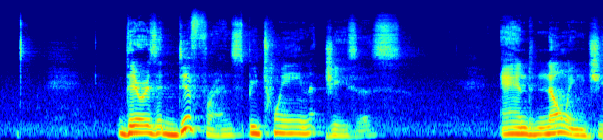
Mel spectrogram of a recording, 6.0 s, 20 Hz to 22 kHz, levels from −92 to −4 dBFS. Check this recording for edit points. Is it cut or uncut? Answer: cut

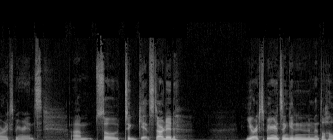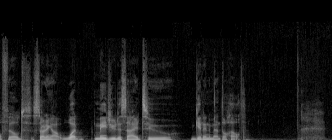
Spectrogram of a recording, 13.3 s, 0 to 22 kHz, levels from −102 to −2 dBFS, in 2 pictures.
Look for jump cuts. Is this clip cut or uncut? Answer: uncut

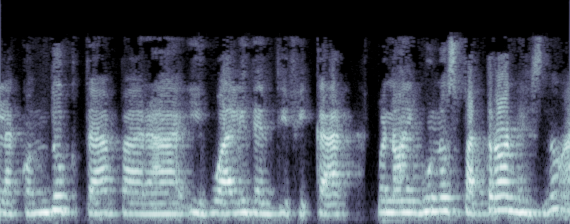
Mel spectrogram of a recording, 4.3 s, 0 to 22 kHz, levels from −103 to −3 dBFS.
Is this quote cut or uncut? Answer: cut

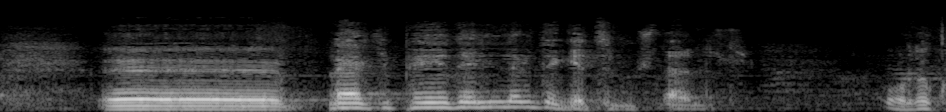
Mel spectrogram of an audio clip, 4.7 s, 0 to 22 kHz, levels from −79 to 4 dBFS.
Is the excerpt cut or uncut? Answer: cut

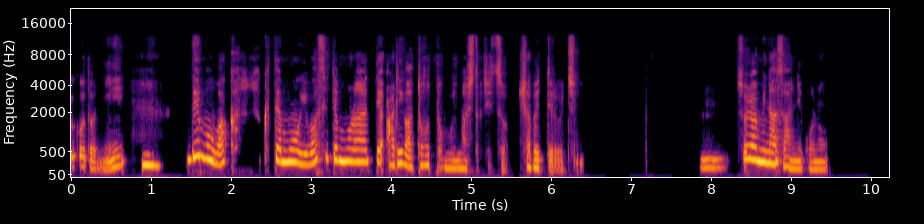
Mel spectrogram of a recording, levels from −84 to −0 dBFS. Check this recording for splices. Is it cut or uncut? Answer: cut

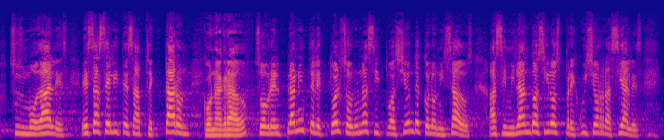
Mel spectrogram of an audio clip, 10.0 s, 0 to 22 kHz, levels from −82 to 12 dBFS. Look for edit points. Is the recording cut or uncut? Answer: uncut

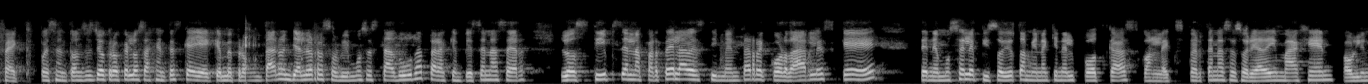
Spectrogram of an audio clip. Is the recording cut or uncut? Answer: uncut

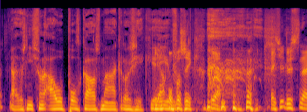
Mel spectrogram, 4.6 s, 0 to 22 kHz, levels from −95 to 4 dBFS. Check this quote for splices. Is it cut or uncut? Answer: uncut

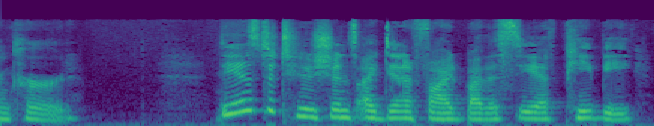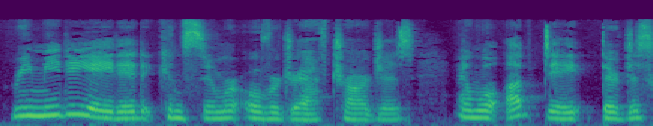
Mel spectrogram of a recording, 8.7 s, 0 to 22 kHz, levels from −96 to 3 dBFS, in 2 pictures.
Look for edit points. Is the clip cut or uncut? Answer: uncut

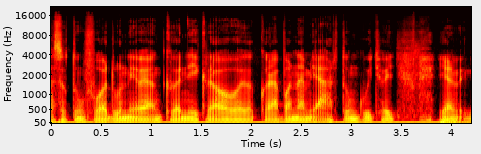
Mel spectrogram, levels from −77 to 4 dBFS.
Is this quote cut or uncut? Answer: uncut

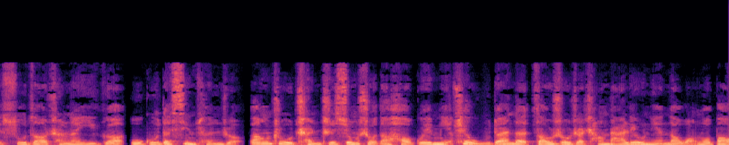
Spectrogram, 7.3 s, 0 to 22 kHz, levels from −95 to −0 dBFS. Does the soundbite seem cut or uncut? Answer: cut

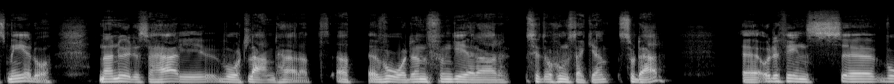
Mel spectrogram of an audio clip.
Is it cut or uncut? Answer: cut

